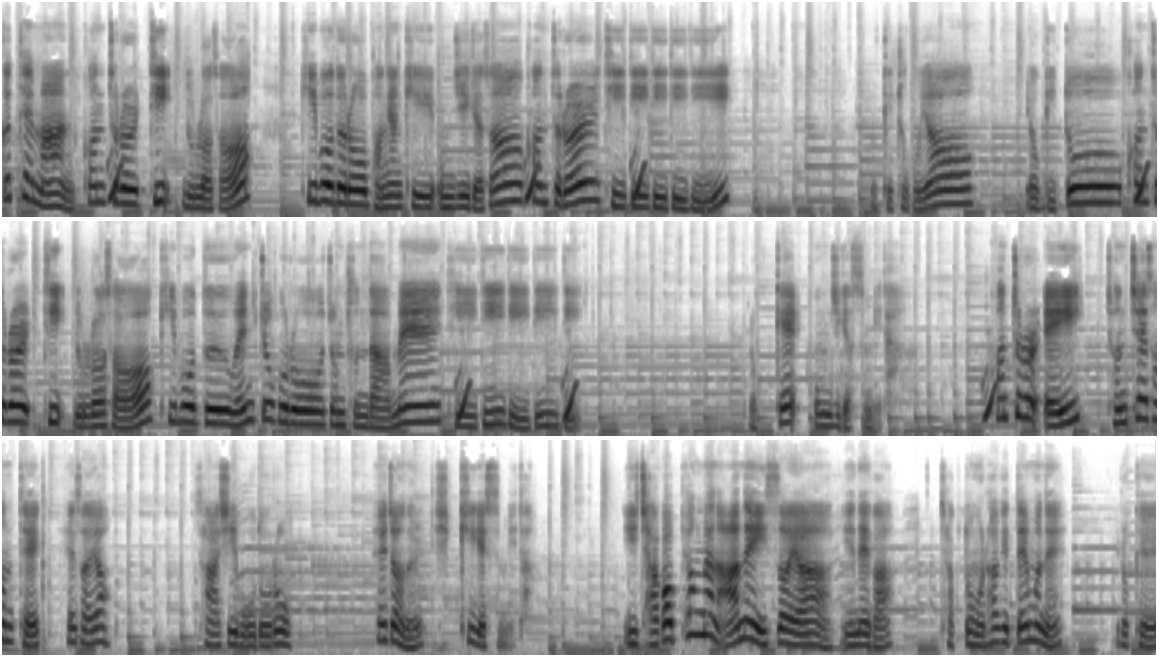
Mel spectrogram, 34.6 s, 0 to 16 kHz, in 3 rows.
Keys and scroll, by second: 1.3 super+d, 2.5 Right, 3.0 Right, 3.1 Right, 3.1 Right, 3.2 Right, 3.3 Right, 5.9 super+d, 6.2 super+d, 6.5 super+d, 11.9 super+d, 13.0 Left, 13.5 Left, 13.6 Left, 13.7 Left, 13.8 Left, 13.9 Left, 15.9 super+d, 16.2 super+d, 16.5 super+d, 22.3 super+a.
